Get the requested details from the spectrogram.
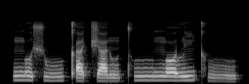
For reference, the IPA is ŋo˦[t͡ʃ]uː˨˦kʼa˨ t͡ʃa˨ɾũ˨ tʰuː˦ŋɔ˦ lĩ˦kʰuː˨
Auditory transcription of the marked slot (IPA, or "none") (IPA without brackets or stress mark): ʃ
